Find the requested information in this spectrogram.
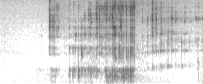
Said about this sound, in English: Sipping on my water.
